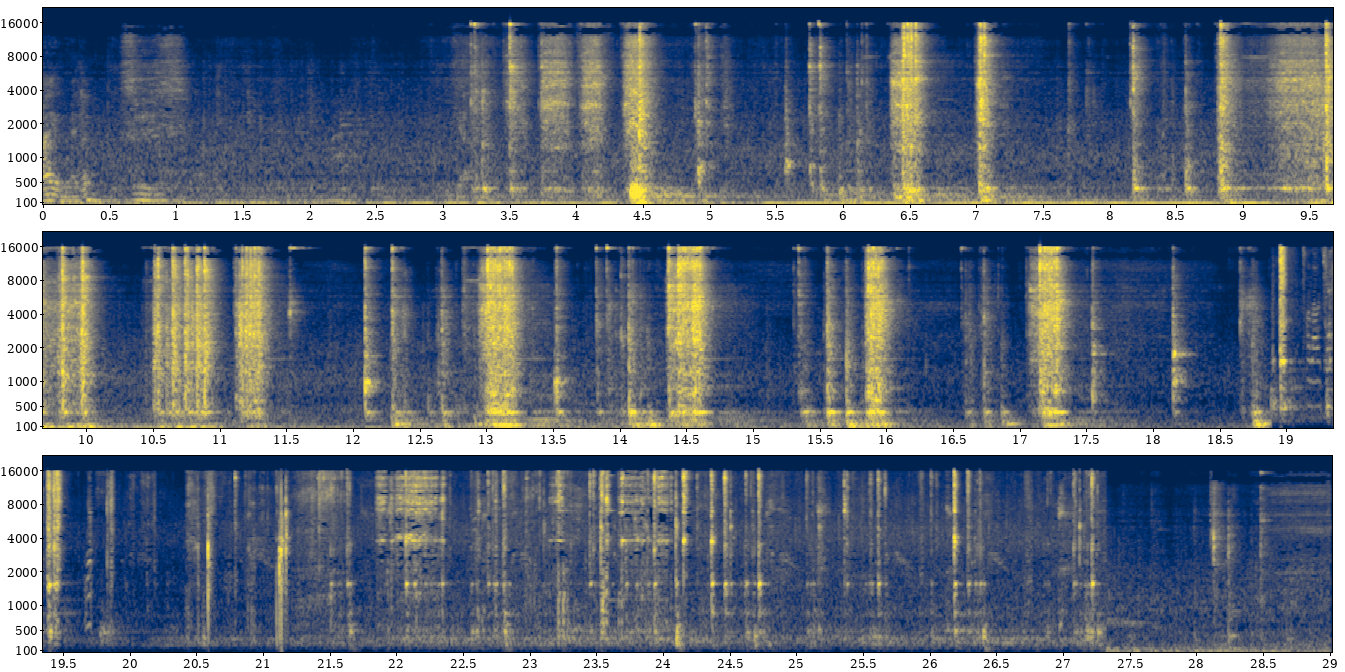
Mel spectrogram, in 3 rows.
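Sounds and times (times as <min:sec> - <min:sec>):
impact wrench rattling bursts: 0:03.2 - 0:17.8.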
